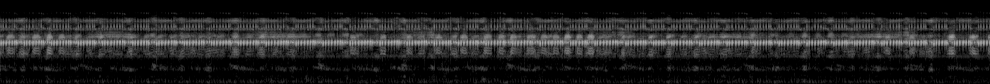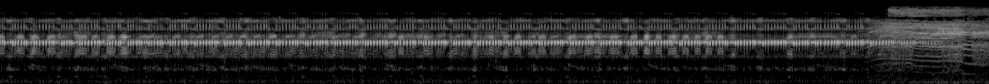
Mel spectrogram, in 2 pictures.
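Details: Frogs calling at night: a dense, unbroken chorus of fast, high-pitched pulsed trills holding one steady shrill pitch with buzzy overtones, keeping the same loudness throughout and ending in a brief clatter.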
